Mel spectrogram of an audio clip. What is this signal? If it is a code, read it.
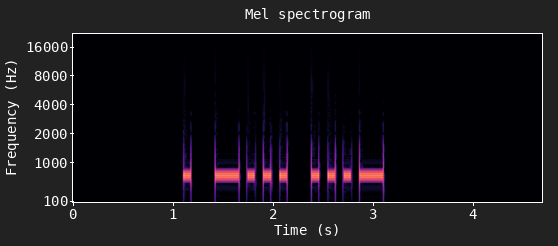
Morse code, heard as a keyed tone, about 15 wpm, 700 Hz. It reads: EBV
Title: All Cut Numbers - 3-Digit 15wpm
